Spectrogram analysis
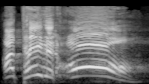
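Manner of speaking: loud, slow, triumphant declaration; ringing cry of victory; Jesus proclaiming. Acted. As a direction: proclaim it from the cross. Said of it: "he said".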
